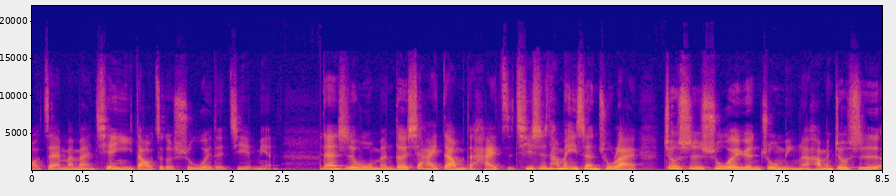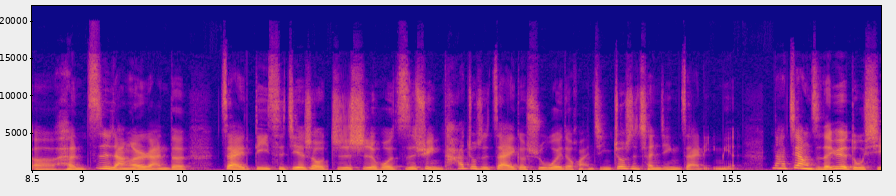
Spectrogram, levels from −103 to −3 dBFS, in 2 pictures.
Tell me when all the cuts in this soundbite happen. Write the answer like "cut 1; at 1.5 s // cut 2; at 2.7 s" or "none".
cut 1; at 15.8 s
